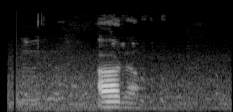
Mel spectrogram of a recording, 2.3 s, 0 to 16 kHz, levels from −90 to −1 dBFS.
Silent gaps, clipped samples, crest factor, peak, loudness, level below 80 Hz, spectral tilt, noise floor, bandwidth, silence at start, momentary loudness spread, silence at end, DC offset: none; under 0.1%; 22 dB; -8 dBFS; -24 LUFS; -66 dBFS; -5.5 dB/octave; -52 dBFS; 10 kHz; 0.15 s; 23 LU; 0.95 s; under 0.1%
